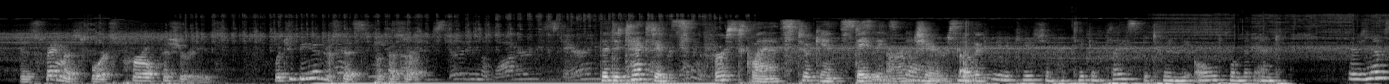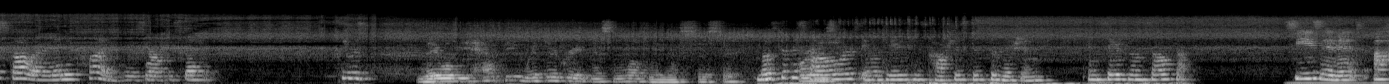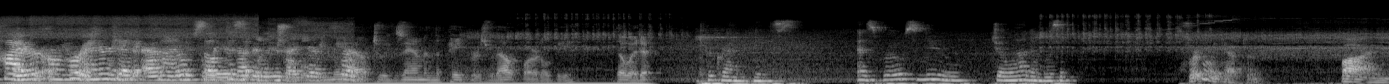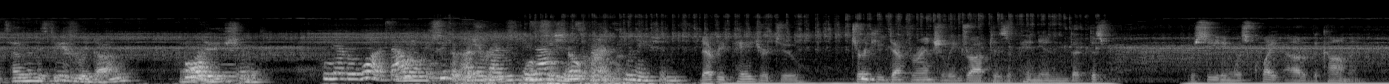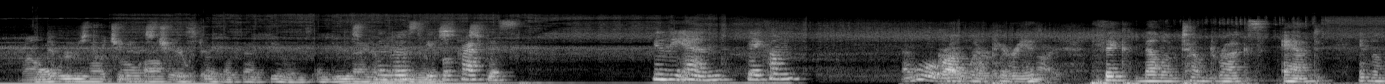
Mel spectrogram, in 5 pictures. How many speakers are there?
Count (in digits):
10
